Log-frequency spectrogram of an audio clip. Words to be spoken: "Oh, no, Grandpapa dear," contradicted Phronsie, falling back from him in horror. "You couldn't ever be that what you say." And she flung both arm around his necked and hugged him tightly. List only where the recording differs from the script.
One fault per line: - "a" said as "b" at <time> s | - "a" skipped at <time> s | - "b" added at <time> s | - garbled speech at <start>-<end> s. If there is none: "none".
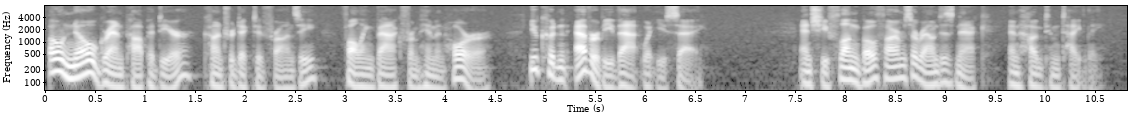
- "arm" said as "arms" at 8.4 s
- "necked" said as "neck" at 9.1 s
